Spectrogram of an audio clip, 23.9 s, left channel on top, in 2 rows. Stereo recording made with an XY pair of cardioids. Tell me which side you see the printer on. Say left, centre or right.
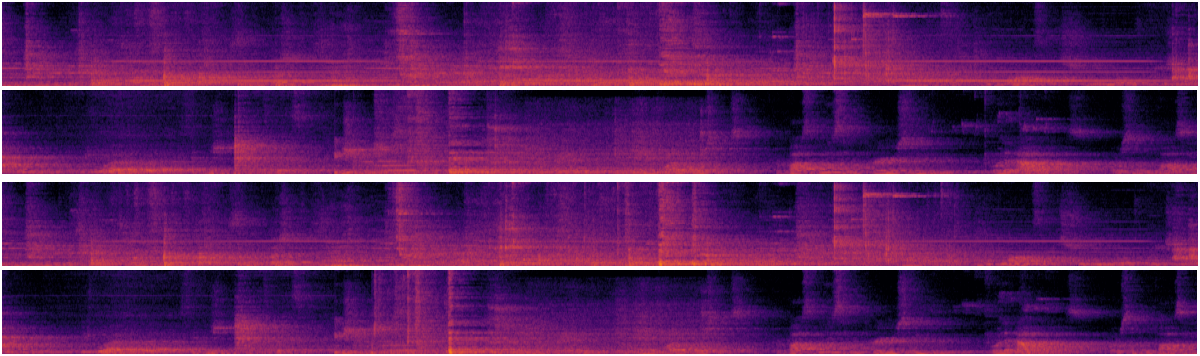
left.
